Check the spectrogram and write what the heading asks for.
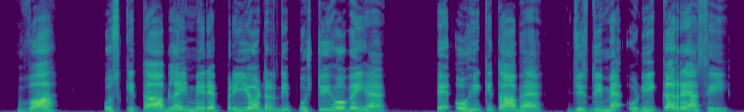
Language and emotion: Punjabi, surprised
